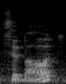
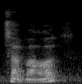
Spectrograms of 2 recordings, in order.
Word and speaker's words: Tsebaoth: Donc voilà, donc nous avons Kadosh, Kadosh, Kadosh, Adonai, Tsebaoth, et Kadosh, Kadosh, Kadosh, Adonai, Tsebaoth. Il y en a qui disent Tsabaoth, voilà, mais Kadosh, Kadosh, Kadosh, Adonai, Tsebaoth.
